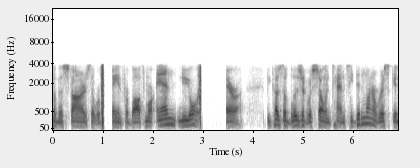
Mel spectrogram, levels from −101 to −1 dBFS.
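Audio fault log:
throughout, G.729 codec: speech rebuilt from a vocal tract filter and sparse pulses sounds rough and synthetic, fitting an 8 kbit/s stream; the spectrogram is empty above 3.8 kHz.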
